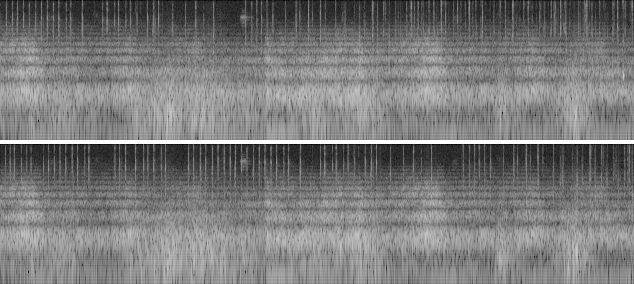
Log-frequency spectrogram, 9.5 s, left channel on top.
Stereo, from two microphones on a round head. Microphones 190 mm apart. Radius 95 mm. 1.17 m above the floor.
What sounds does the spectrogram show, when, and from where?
0.0 s a helicopter: 10° left (ahead or behind)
